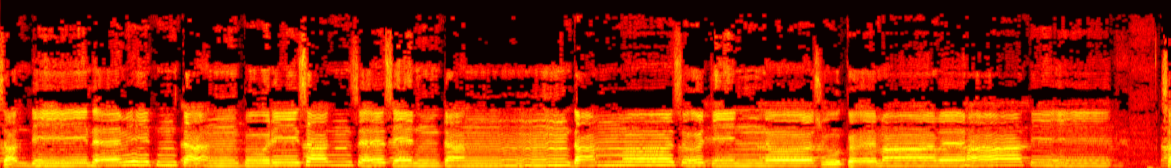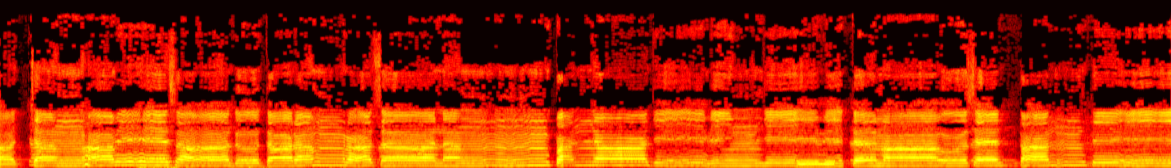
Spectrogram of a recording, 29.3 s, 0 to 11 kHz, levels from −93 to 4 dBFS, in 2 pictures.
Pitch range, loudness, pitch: 180-200 Hz, -20 LUFS, 185 Hz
